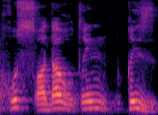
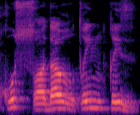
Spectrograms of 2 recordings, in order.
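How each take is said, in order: First: Each syllable spelled out slowly; teacher drilling the group word; slow letter groups. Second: Very slow, each syllable drawn out; teacher repeating خص صدغ طن قز syllable by syllable; slow recitation. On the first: Teacher to pupils, reciting the group slowly. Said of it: "ان کا مجموعہ آتا ہے". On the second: Teacher repeating for pupils, very slow recitation. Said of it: "کیا ہے؟". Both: Shown as a demonstration.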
